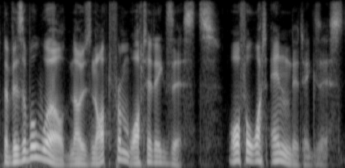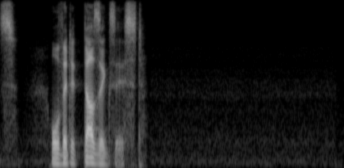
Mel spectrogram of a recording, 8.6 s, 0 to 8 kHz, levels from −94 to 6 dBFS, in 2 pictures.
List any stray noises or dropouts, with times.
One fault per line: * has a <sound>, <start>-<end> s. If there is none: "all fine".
all fine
